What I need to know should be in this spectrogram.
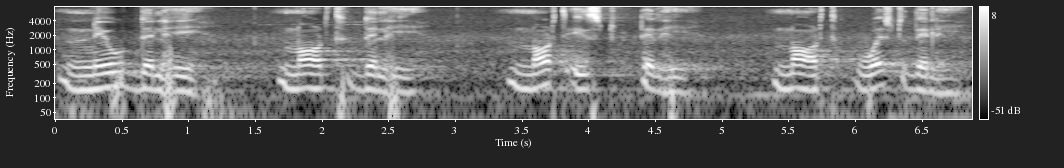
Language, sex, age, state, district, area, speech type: Urdu, male, 18-30, Delhi, North West Delhi, urban, spontaneous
